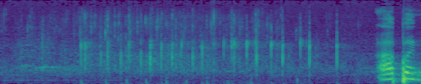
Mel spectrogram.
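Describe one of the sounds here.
A large crowd claps.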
